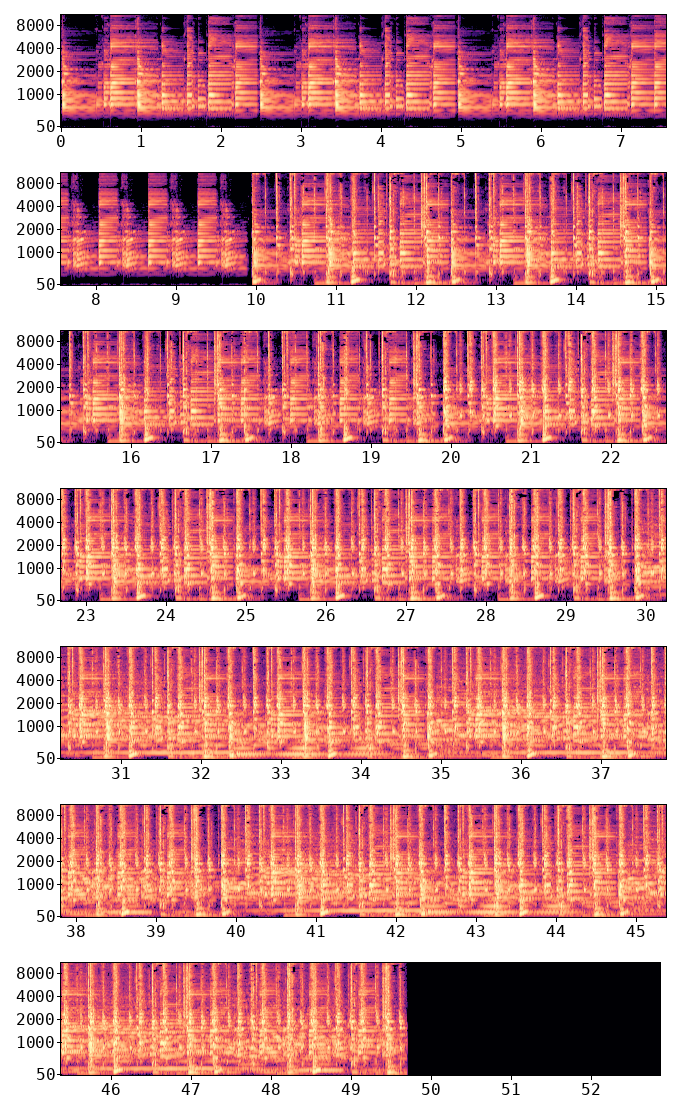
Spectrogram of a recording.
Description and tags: World melody
Playen in meditation and world sounds made this in Ableton
relaxing, relaxation, foreign, spiritual, ambience, meditation, world, ambient, new-age, atmosphere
